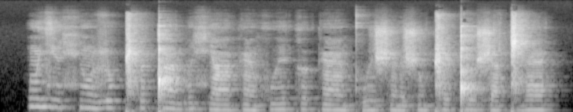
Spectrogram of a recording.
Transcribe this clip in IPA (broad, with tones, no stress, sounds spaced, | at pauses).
ũ˦ zʲ ɵ˦˨ ç ũ˦˨ ɮ u˦ ǁʰ ə˦ ǃ ã˦˨ b ɵ˦˨ ç ãː˨ k æ̃˨ xʷ ɪː˨˦ k ɵ˨ k æ̃ː˨ kʷʼ ɪː˨ ʃ ə̃˨ ɾ ə˨ ʃ ũ˨ ǁ ɵ˨ ǃ ɵ˨ ʃ a˨ ɡ͡ǁ æ˦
